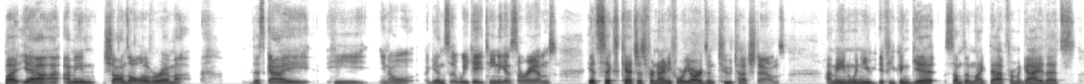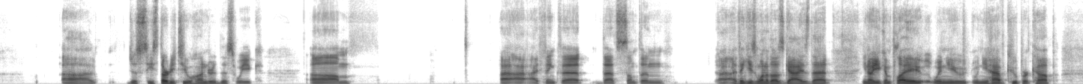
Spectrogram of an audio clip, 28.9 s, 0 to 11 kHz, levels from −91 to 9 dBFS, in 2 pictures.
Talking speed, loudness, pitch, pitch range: 165 wpm, -20 LUFS, 130 Hz, 120-145 Hz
